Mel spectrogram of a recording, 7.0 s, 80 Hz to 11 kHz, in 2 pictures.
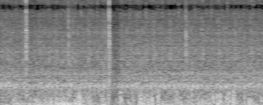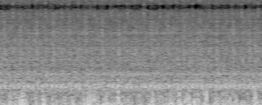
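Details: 2017 Chevrolet Silverado High Country 6.2 V8, warmed up after AFM lifter replacement: fast, light irregular tick over the idle, only when hot and continuing after shutoff; suspected defective or backwards-installed head gaskets restricting coolant, sound from the cooling system, to be redone.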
